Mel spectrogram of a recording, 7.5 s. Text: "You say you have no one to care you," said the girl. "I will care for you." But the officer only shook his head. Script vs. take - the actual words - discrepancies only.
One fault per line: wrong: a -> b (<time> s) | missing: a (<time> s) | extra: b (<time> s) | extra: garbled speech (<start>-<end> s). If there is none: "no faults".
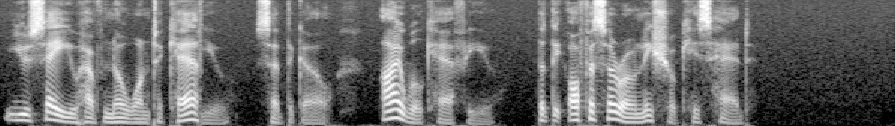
no faults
